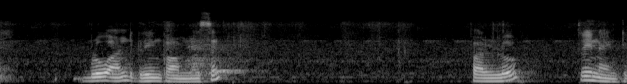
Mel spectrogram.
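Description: Fabric rustles softly under a hand.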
